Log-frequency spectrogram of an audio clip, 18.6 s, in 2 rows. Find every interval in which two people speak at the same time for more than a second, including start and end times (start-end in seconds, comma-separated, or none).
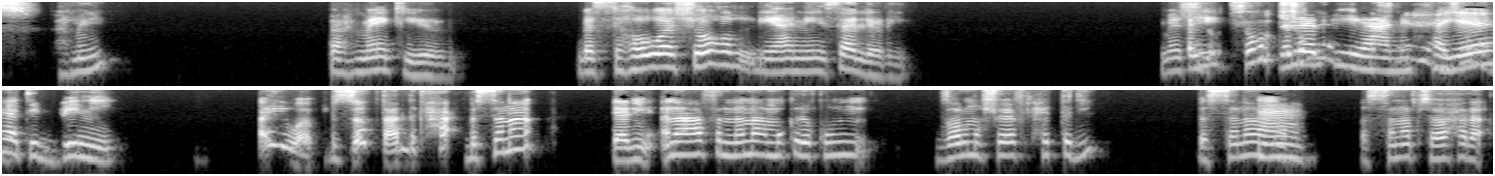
7.5-9.4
